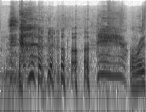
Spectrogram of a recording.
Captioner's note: laughter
